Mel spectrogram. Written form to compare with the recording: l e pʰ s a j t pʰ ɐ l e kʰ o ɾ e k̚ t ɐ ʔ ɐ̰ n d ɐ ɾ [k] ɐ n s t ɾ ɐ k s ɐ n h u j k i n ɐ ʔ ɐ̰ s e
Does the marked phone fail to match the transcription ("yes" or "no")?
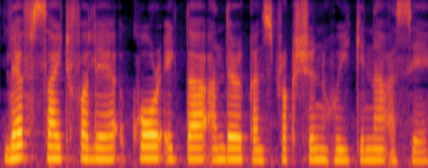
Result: no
